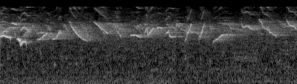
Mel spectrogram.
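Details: White-eye song used to coax caged white-eyes into singing: bright, high, slurred twittering notes in quick succession over a steady hiss of background noise.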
